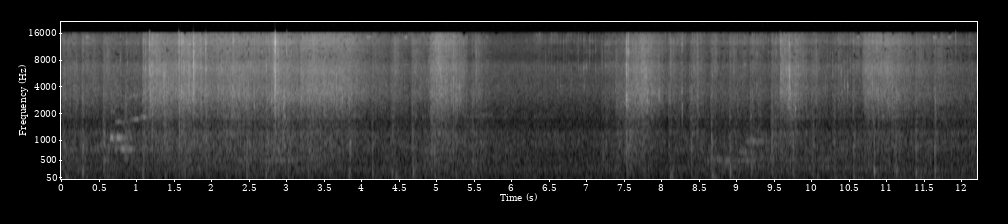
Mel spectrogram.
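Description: Footsteps rustle through tall grass and leafy bushes.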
